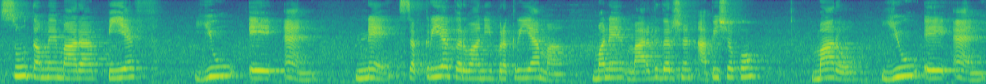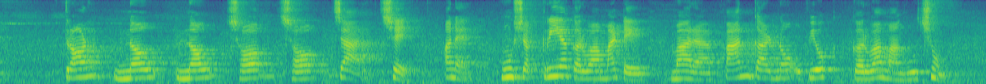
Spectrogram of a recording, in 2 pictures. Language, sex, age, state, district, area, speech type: Gujarati, female, 30-45, Gujarat, Surat, urban, read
